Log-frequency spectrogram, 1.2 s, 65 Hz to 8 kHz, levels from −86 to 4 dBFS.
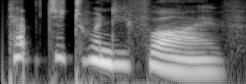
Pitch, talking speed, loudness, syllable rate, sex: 195 Hz, 145 wpm, -15 LUFS, 4.4 syllables/s, female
